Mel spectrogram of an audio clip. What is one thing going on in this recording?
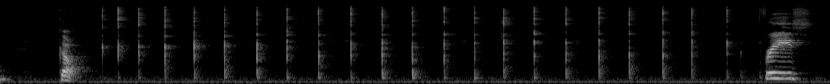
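Fingers snap in a quick, steady beat close by.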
